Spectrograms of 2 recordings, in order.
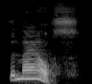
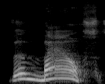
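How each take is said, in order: First: Extremely high squeaky voice; mouse squeak. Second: Very high, forceful mouse squeak; loudest squeak. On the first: Sam telling Grandma who he is, squeaky. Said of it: "squeaked Sam Squeak". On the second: Sam repeating for deaf Grandma, loudest squeak. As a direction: squeak it out with full effort. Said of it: "in his very loudest squeak". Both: A narrator's reading.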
